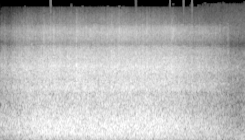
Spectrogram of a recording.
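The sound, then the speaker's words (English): A train rumbles past overhead on a railway bridge, a loud, dense roar that swells in over the first half-second, holds steady, then slowly fades as it moves away. No voices. “The gunman continues to run towards a railway bridge. A train passes above.”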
